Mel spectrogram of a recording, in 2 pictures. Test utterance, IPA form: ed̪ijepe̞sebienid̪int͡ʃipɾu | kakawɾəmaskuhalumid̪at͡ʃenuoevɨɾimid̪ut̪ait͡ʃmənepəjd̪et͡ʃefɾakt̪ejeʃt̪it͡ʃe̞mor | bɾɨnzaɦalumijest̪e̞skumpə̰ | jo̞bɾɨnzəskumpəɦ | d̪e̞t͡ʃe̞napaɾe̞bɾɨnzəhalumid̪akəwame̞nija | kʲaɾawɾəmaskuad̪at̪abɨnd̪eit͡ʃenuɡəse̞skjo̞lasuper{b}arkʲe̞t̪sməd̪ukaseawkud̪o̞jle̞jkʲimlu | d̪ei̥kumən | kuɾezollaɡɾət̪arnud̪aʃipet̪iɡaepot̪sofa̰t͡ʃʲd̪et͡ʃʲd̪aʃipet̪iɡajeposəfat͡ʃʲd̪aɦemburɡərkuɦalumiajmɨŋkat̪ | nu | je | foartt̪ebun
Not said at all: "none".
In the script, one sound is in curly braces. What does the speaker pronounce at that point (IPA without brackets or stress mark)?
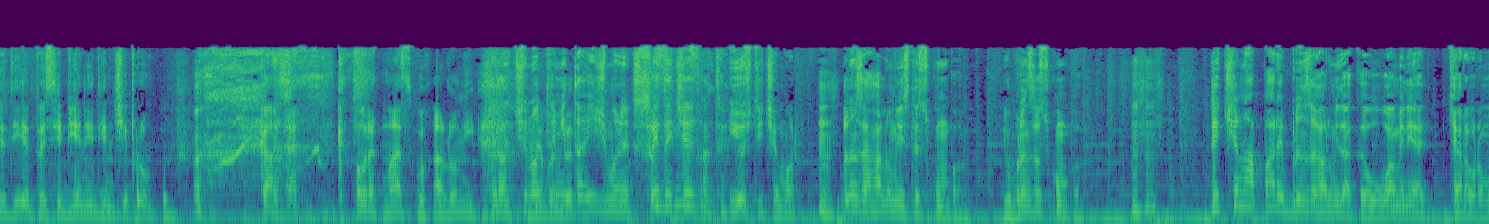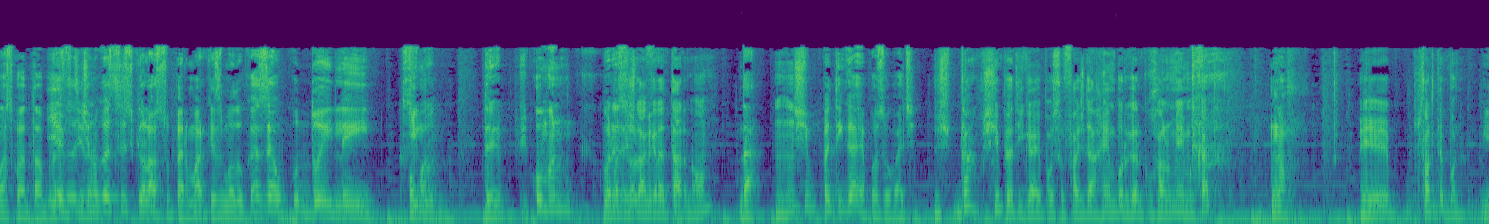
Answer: m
